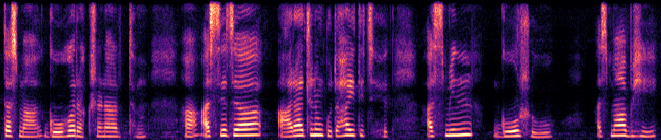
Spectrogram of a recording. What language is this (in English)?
Sanskrit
